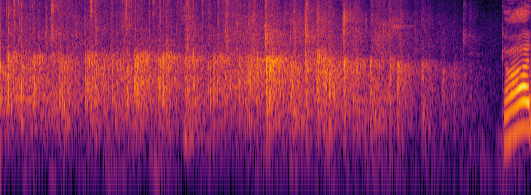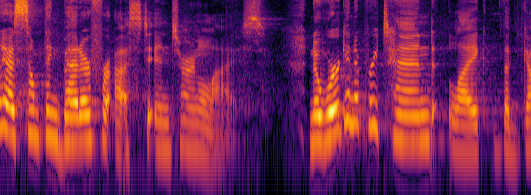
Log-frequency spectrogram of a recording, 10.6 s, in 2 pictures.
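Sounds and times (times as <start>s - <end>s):
audience applause: 0.0s - 4.8s
speech: 5.0s - 10.6s.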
